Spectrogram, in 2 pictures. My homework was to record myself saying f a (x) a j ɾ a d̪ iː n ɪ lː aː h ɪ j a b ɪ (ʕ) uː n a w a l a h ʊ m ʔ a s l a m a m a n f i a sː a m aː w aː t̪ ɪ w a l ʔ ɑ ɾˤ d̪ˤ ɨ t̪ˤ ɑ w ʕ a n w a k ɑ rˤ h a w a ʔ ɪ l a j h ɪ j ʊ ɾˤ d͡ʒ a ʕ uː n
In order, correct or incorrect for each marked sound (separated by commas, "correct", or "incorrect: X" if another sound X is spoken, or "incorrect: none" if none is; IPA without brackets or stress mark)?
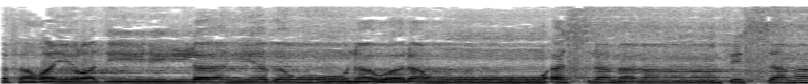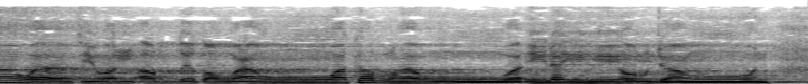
incorrect: ɣ, incorrect: ɣ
